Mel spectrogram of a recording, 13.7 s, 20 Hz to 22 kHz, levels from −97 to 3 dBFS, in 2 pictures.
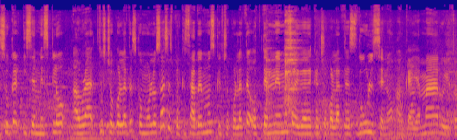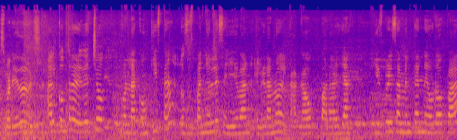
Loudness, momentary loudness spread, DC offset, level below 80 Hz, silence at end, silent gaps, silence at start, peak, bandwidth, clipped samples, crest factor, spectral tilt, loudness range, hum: -25 LUFS; 9 LU; under 0.1%; -48 dBFS; 0 s; none; 0 s; -2 dBFS; 19 kHz; under 0.1%; 24 dB; -2 dB/octave; 7 LU; none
